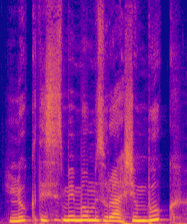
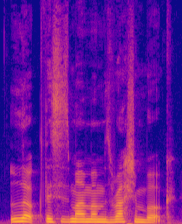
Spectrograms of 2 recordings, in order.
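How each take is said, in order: First: It is said in a strong Leicester accent. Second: It is said without a strong regional accent.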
